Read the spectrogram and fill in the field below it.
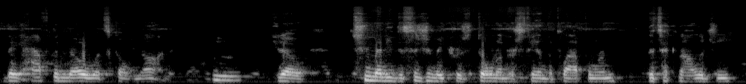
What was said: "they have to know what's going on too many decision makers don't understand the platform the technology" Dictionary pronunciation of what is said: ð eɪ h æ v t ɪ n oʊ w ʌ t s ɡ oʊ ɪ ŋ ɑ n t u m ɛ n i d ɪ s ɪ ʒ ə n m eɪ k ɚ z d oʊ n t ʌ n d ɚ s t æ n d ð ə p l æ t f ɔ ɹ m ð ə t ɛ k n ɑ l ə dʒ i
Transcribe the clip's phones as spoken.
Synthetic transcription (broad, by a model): ð eɪ h æ f t ɪ n oʊ w ʌ t s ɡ oʊ ɪ ŋ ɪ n t u m ɛ n i d ɪ s ɪ ʒ ə n m eɪ k ɚ z d oʊ n t ʌ n d ɚ s t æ n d ð ə p l æ t f ɔ ɹ m ð ə t ɛ k n ɑ l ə dʒ i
